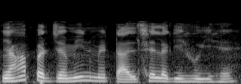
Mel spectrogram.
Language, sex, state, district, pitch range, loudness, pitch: Hindi, male, Jharkhand, Ranchi, 130-155 Hz, -17 LUFS, 145 Hz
